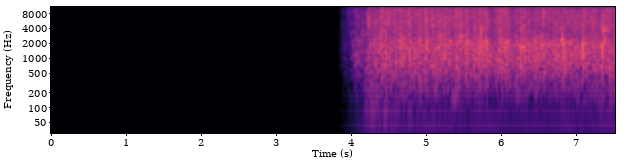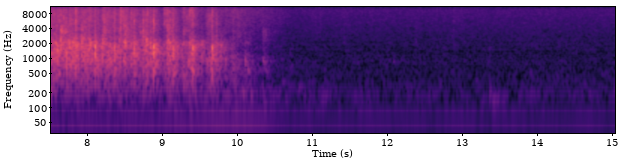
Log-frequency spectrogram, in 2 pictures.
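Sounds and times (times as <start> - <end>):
crowd applauding: 3.9 - 10.4.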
